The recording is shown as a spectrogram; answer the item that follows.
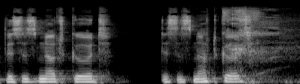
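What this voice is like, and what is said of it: Put-on German accent. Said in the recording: “That sounds very German of you.”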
